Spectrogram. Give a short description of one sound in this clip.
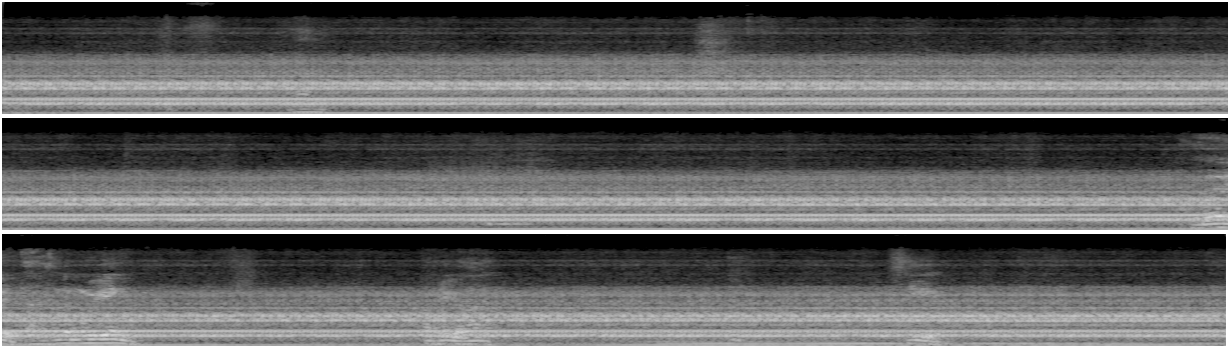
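A vibrating exercise machine hums steadily.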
